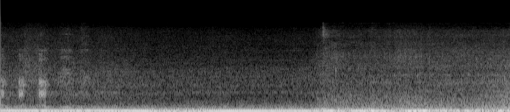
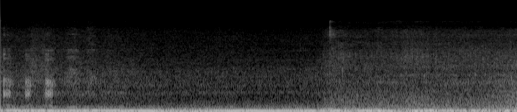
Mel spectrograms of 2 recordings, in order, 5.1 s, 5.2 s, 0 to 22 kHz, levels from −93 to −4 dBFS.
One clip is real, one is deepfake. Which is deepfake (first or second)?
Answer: second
